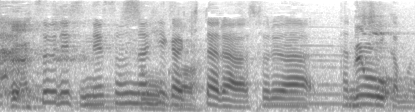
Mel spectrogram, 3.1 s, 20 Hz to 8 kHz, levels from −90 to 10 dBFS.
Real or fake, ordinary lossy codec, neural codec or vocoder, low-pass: real; none; none; none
